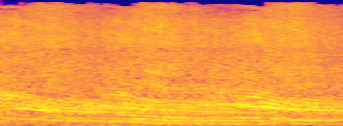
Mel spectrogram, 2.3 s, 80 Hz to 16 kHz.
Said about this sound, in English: So let's listen then when this turbo hybrid era started. Here's what a 2014 engine sounds like.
